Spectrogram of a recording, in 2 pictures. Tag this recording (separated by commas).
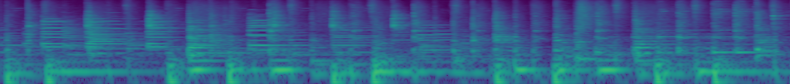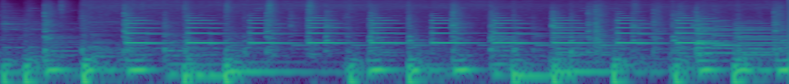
Percussion, Music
